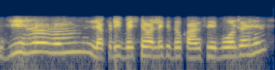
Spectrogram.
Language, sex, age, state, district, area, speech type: Hindi, female, 30-45, Uttar Pradesh, Sonbhadra, rural, conversation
